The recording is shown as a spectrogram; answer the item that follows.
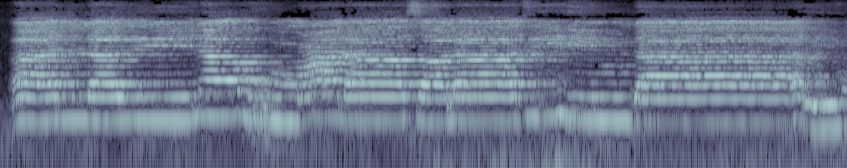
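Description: A young girl reciting the Quran in the melodic chanted style (tajwid), with long held notes and ornamented turns of pitch. She begins a phrase at the very start, takes a brief breath a little after six seconds, and then carries on.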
